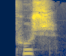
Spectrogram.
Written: pus

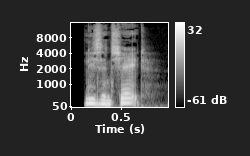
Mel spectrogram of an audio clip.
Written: licentiat

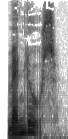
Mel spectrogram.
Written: vandlås

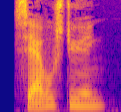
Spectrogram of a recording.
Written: servostyring

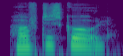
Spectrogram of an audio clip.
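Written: HOFTESKÅL

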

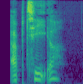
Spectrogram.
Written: aptere

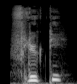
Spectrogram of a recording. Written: flygtig

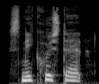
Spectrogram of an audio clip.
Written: snekrystal

